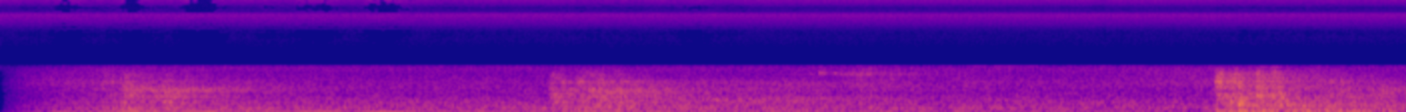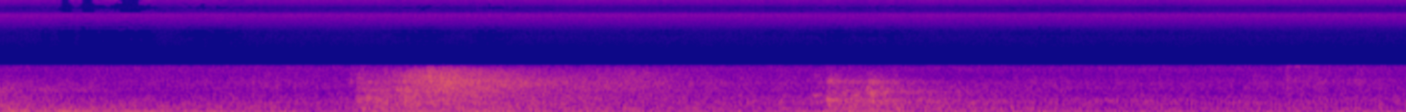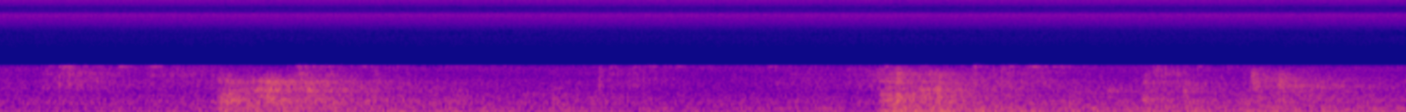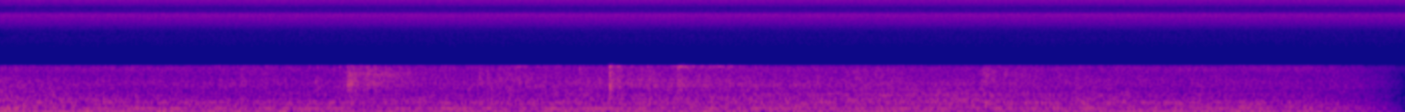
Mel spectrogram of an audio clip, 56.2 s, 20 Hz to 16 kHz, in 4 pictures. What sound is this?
Abandoned Metro Tunnel 04
Abandoned Metro Tunnel
If you enjoyed the sound, please STAR, COMMENT, SPREAD THE WORD!🗣 It really helps!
